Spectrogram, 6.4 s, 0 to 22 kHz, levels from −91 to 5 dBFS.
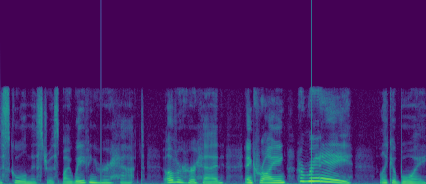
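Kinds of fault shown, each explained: Video or display buzz: a screen or video cable couples into the audio, adding a buzz at the 59.94 Hz field rate with hash above it, about 35 dB below the speech throughout. The rasping, harmonic-rich character sets it apart from smoother mains hum.
Repeated buffer: late audio made the device replay its last block, about 11.6 ms long, which fits a 512-sample buffer. It played twice more from 1.50 to 1.52 s and once more at 4.67 s, heard as brief buzzy stutters with hard joins. Unlike a dropout, no audio goes missing.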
